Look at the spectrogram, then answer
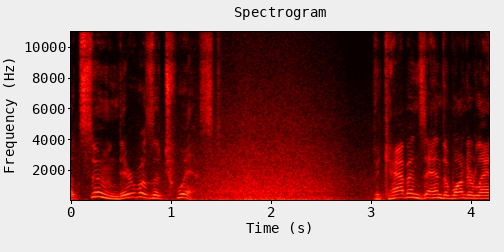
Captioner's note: water flowing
